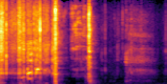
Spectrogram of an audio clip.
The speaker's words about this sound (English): Right, you're going to come down here so you can hear the chopping going on.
